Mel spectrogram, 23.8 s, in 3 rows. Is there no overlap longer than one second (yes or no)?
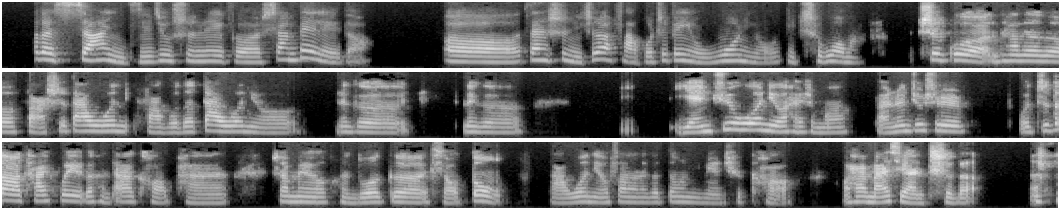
yes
